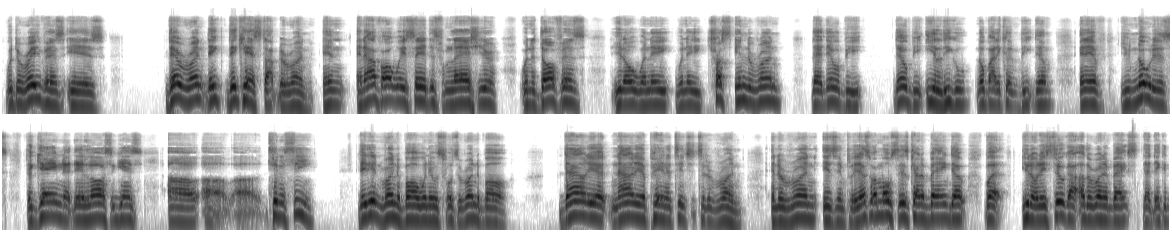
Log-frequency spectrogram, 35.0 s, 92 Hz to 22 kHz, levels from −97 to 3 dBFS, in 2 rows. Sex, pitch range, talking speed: male, 145-175 Hz, 185 wpm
